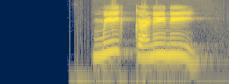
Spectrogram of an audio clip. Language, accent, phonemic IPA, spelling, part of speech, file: Tamil, India, /miːkːɐɳɪniː/, மீக்கணினி, noun, Ta-மீக்கணினி.ogg
- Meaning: supercomputer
